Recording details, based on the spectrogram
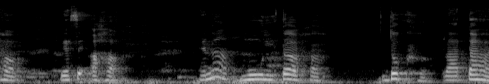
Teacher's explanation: विसर्ग का उच्चारण स्थान ह के समान होता है।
